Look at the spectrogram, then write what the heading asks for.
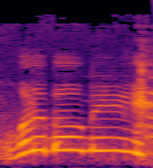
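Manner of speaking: very high, put-on little boy's plea; dad imitating his five-year-old son feeling forgotten; whiny little boy. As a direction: squeak it out like a small son left out. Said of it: "he was like".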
